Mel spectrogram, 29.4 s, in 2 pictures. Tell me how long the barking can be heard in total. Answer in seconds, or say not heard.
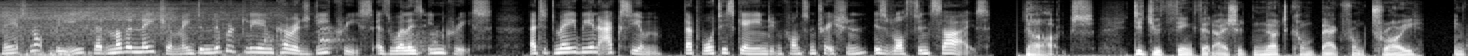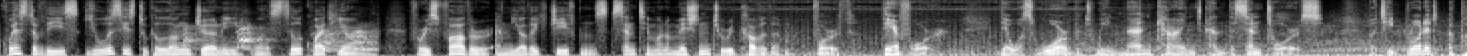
4 s.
